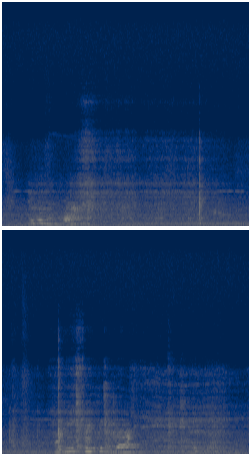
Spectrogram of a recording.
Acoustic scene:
elevator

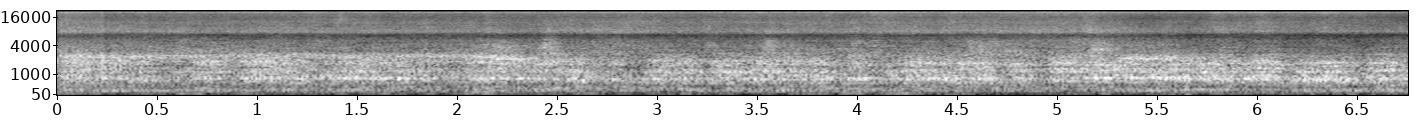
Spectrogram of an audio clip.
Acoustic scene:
restroom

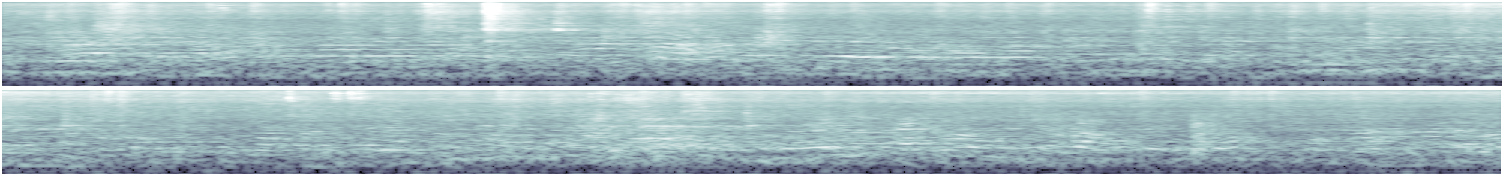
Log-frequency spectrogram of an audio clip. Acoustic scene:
restaurant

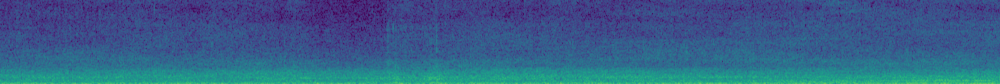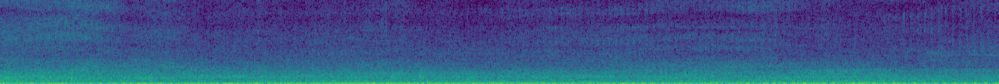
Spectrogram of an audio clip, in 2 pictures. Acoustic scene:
street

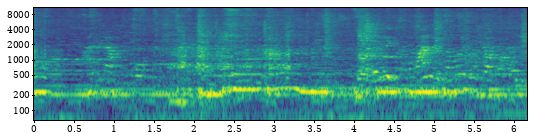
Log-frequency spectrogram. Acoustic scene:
cafe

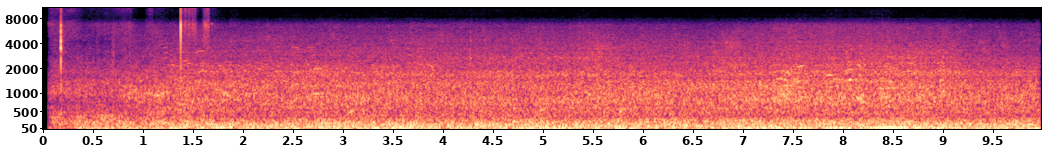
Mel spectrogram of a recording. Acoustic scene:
residential area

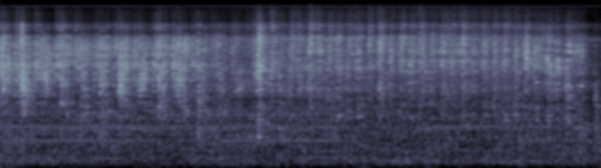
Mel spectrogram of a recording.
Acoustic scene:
restroom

